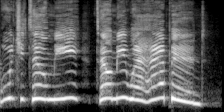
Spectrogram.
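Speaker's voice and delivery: very high, cutesy, cuddly teddy bear voice. Retelling how they questioned a man through his teddy bear: teddy bear voice. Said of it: "they like do the voice of the teddy bear".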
